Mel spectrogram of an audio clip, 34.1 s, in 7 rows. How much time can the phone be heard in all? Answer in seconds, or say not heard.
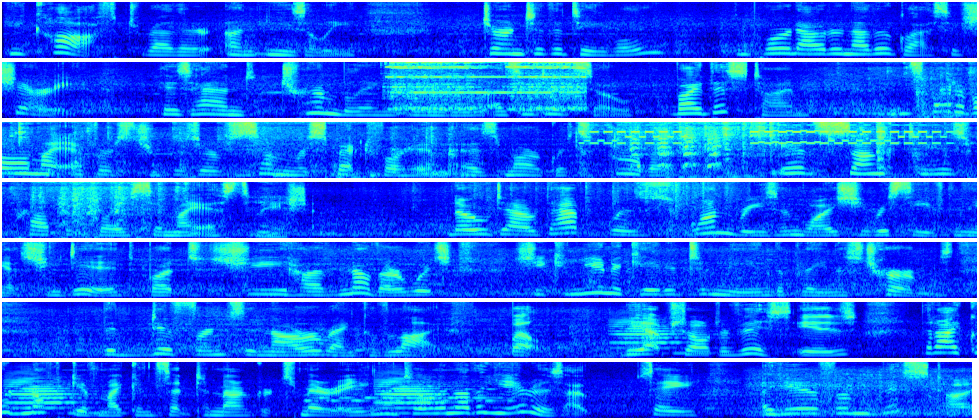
5 s.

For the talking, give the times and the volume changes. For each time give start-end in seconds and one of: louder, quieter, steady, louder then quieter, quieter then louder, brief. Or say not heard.
0.0-34.0 steady.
